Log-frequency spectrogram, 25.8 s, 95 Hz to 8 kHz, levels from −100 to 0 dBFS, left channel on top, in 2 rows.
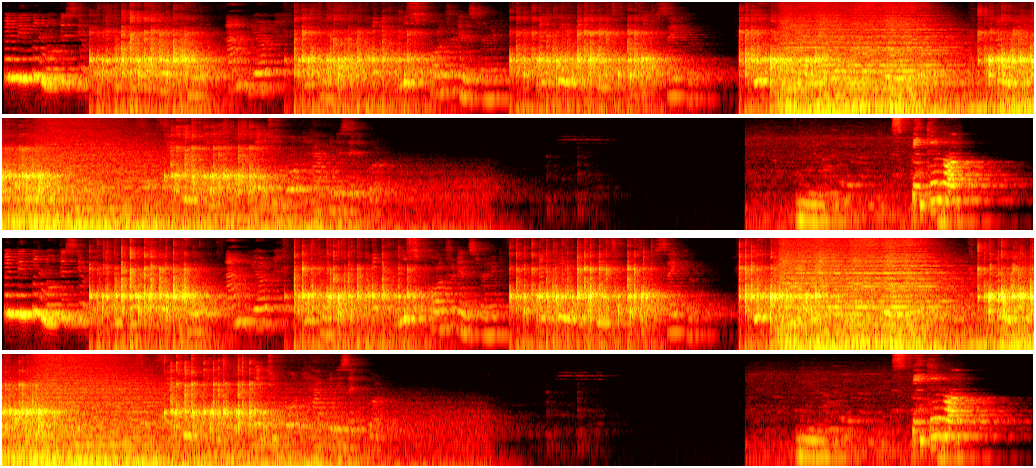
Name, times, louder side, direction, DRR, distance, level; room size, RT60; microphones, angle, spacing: voice 1, 0.0-4.2 4.6-6.2 6.7-8.7 9.4-10.6 10.9-12.1 12.4-14.0 14.6-17.7, right 2 dB, 30° right, -4 dB, 4.1 m, -37 dB
sound 1, 1.1-2.7 3.5-5.4 6.3-8.2 9.2-10.5 12.1-13.7 14.9-16.3, right 3 dB, 85° right, 2.0 m, -25 dB
sound 2, 9.6-18.2, right 1 dB, 55° right, 1.5 m, -30 dB
voice 2, 22.8-24.9, left 2 dB, 35° left, 4 dB, 0.7 m, -33 dB
22.5 x 8.3 x 3.4 m, 1.5 s
head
